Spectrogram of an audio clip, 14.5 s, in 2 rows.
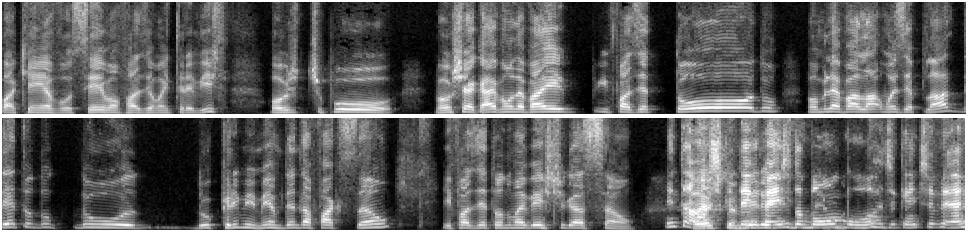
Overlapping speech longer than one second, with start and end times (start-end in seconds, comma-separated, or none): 12.4-13.7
